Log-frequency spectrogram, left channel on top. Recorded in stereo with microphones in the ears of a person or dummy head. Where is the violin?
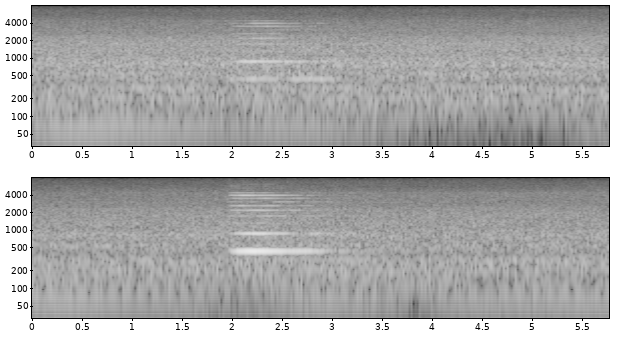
65° right (ahead or behind), 1.0 m.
